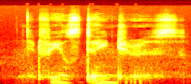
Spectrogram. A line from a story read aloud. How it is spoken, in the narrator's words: he whispered finally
